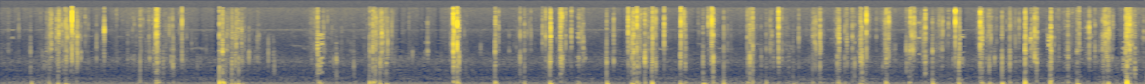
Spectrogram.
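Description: A hollow gold foil-laminated plastic bubble mailer envelope, held up in both hands, is crinkled, squeezed and scratched with fingertips and nails. Dense crinkling and crackling come through as many short, sharp, dry bursts over a quiet, steady low hum. The bursts grow busier and slightly louder toward the end.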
